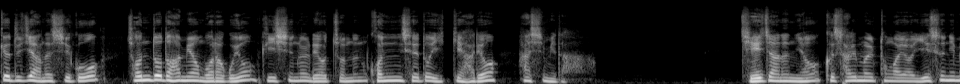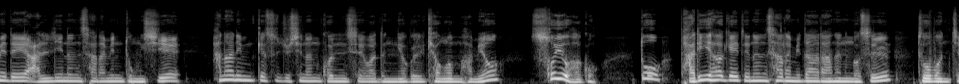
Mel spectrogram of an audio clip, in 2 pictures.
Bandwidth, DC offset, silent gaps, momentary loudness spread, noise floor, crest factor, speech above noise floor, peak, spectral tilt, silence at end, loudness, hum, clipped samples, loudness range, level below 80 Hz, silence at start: 14 kHz; under 0.1%; none; 8 LU; -68 dBFS; 16 dB; 51 dB; -2 dBFS; -6.5 dB/octave; 0 s; -18 LUFS; none; under 0.1%; 4 LU; -50 dBFS; 0 s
